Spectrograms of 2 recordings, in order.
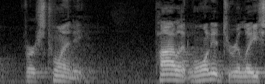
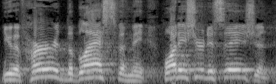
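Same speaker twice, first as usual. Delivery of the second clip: loud, raised voice of the high priest; dramatic accusation; 5 semitones higher, 9 dB louder than usual. Acted. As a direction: declaim it to the council. Dramatized high priest before council.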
